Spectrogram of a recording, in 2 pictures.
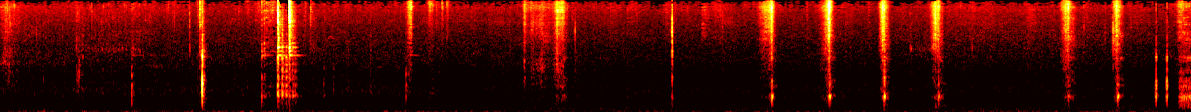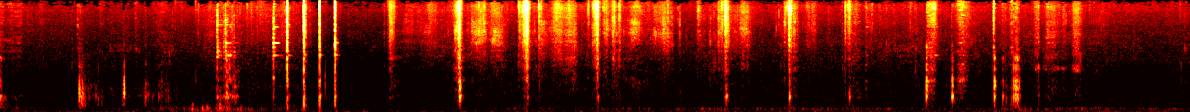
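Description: Large kitchen knife cutting vegetables on a thick round wooden chopping block: irregular knocks of the blade against the wood, coming in quicker runs from about the middle onward.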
